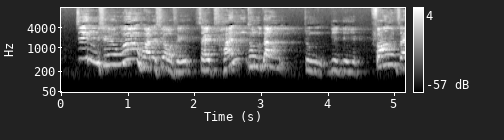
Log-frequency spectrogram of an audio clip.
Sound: speaking foreign language

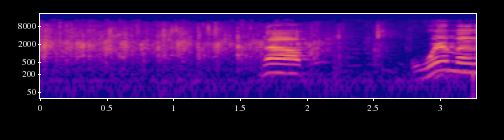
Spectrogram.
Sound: applause

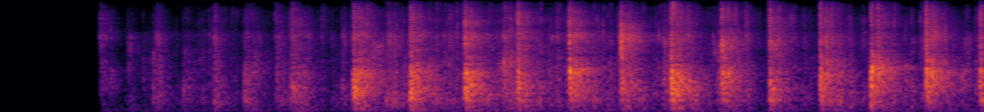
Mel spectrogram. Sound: attendees clapping

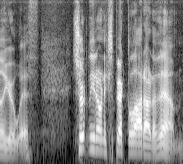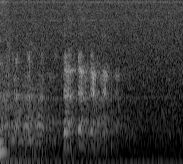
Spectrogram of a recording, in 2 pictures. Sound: audience laughter

